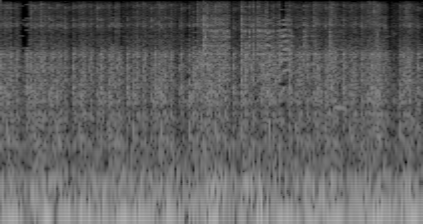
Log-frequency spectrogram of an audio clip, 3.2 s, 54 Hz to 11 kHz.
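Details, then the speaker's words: Ford F350 6.0L Powerstroke diesel, cold, before replacement with Ford reman injectors, held on the pedal or it dies: deep, lumpy, uneven beat with no steady rhythm. Rough cold idle from failing injectors; it runs well once warm. "So it's hard to really see how rough it runs if I let off my foot off the pedal. But you can hear it already. It's running rough. Once it warms up, it runs good"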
